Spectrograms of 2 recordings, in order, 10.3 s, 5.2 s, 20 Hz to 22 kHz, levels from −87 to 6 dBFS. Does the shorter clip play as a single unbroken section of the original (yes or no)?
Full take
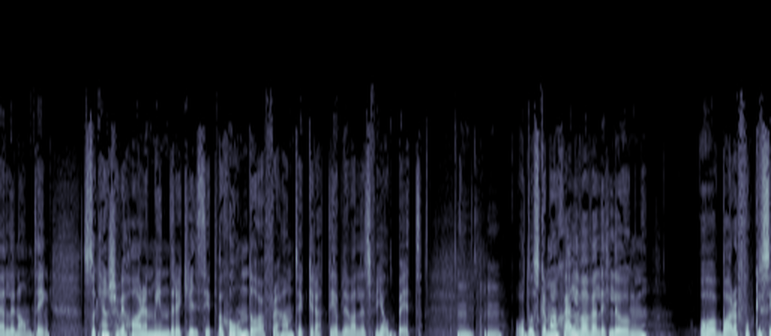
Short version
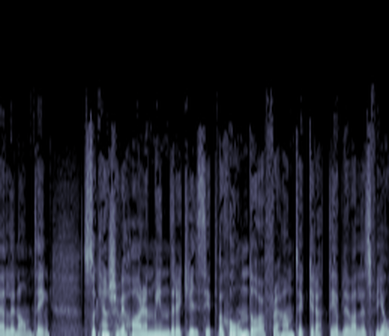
yes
